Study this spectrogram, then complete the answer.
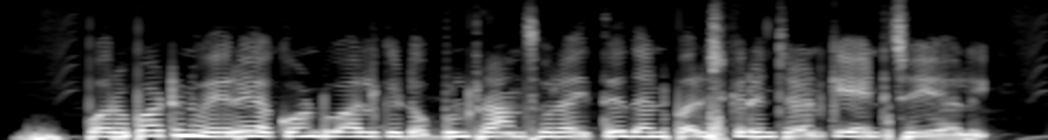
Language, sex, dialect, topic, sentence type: Telugu, female, Utterandhra, banking, question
